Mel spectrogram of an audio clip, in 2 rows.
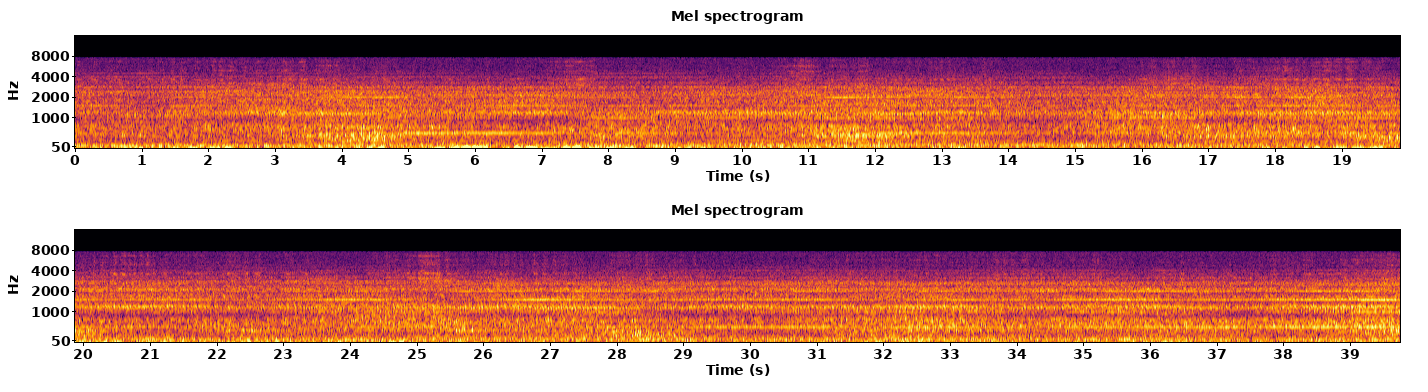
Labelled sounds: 7.4	8.2	vessel noise, 4.4 to 6.8 kHz
10.7	11.7	vessel noise, 1.9 to 5.9 kHz
20.4	20.7	vessel noise, 3.4 to 3.7 kHz

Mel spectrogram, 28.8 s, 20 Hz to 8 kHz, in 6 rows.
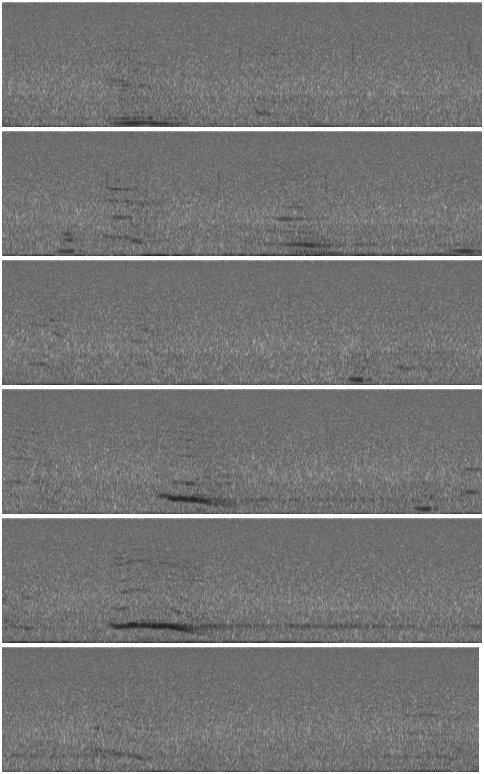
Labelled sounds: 1.1	1.3	humpback whale, 0.90 to 1.2 kHz
5.9	6.1	humpback whale, 1.8 to 2.0 kHz
19.0	19.3	humpback whale, 0.96 to 1.2 kHz
20.3	21.1	humpback whale, 2.3 to 2.8 kHz
28.1	28.4	humpback whale, 1.4 to 1.5 kHz

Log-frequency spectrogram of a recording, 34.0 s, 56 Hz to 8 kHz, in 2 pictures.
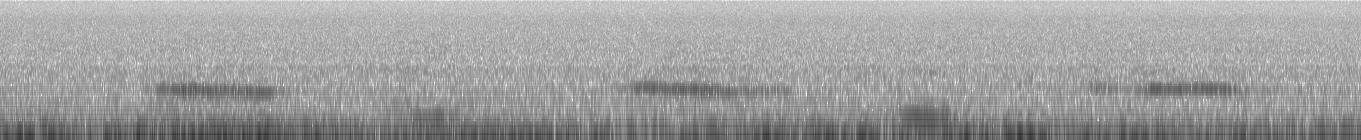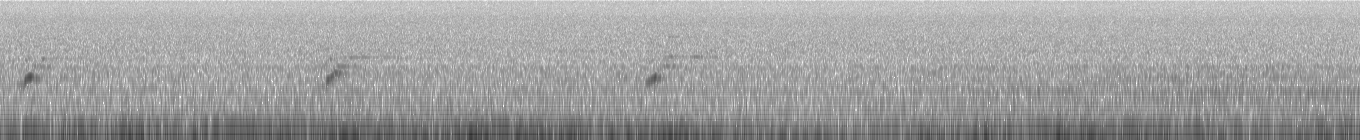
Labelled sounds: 21.4	21.6	humpback whale, 0.99 to 1.1 kHz

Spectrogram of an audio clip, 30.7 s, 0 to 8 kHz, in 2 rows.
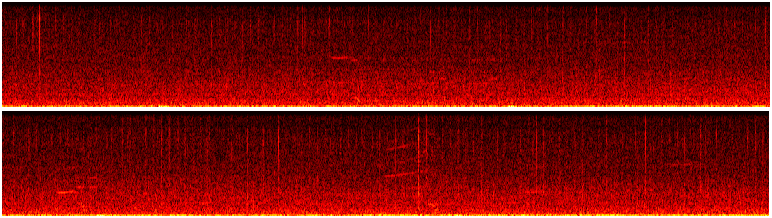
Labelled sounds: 6.5	7.2	killer whale, southern resident, 2.8 to 3.9 kHz
16.4	17.0	killer whale, southern resident, 1.4 to 3.0 kHz

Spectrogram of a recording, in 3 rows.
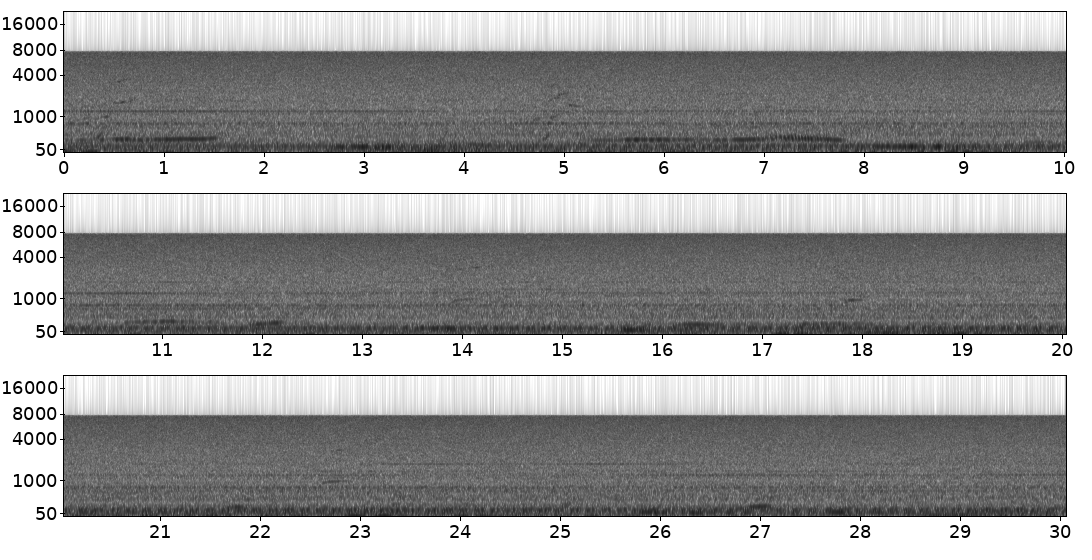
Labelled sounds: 13.9	14.2	humpback whale, 0.83 to 0.99 kHz
17.8	18.0	humpback whale, 0.83 to 1.0 kHz
22.6	22.9	humpback whale, 0.86 to 1.0 kHz

